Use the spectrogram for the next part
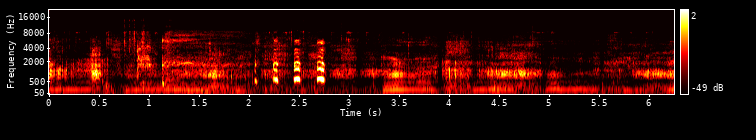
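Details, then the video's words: Two dogs, a Keeshond and a Boston Terrier, tugging on a blue ball while spinning around; steady low growls come in short bouts, broken by three quick high squeaks. "Funny Boston Terrier And Keeshond Are Totally Silly Goofballs While Playing Tug!"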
